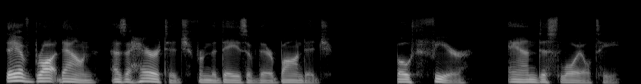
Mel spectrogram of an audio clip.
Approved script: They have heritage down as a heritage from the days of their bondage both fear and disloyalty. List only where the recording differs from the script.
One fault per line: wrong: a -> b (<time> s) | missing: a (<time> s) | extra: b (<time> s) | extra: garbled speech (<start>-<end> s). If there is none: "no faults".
wrong: heritage -> brought (0.3 s)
